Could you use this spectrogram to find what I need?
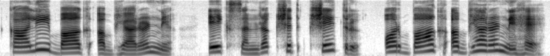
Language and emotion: Hindi, neutral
